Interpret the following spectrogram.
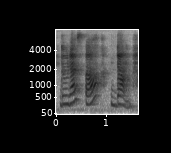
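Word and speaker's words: দুরাসদম্: পূর্ণরূপে উচ্চারিত হবে খেয়াল রাখতে হবে এখানে যন্তসের উচ্চারণ সারেগামা পায় যে সটা বলি সেটা স তো স এরম বলতে হবে দুরা স দম আচ্ছা ম হসন্তটা শ্লোকের মধ্যেই আছে খেয়াল রাখতে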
